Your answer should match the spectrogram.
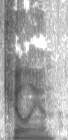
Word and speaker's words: Cillian: It's Killian. – Oh. – It's spelled with a C. – Yeah. – Pronounced with a K.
